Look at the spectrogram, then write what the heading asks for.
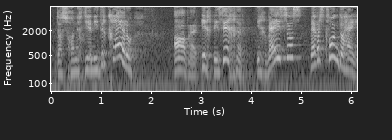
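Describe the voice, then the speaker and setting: A woman voicing a stubborn, excitable little male mountain dwarf in a children's radio play, with a Swiss German accent. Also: a little high, normal speed, a little hiss or hum. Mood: earnest. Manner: exclamatory, stubborn, teasing.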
